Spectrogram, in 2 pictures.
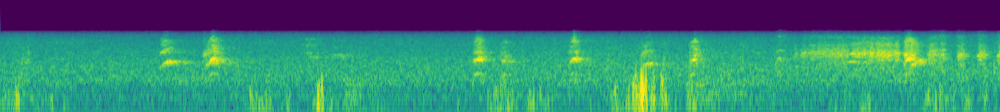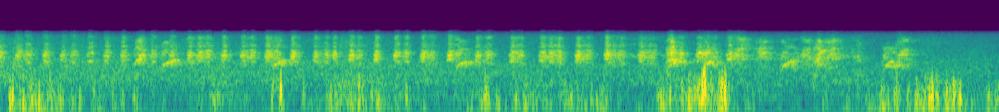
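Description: Animal calls: a few separate short calls, then from about eight seconds in a long quick run of short calls, several a second, lasting about ten seconds.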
